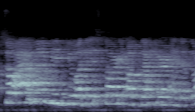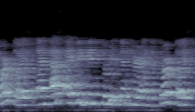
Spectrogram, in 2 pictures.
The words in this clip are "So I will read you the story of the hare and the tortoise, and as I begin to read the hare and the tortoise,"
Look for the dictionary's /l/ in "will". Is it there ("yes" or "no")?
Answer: no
